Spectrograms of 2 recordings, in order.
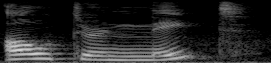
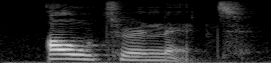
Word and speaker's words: alternate: palavra significa alternativo e ela se fala halterneck ou internet então a gente não fala alternate nem alternate Mas outernet você tá vendo a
